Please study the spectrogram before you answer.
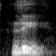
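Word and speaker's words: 绿: It's pronounced as qing, and this pronounced as lü.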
